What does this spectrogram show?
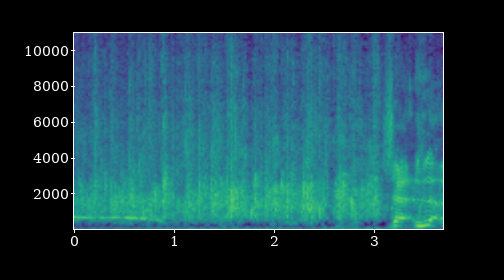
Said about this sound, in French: Merci, applaudissez-le.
